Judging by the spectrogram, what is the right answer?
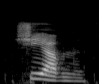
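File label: "сиавны", Komi, female; kpv audio dict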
